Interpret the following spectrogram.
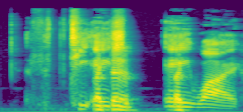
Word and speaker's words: Thay: He would be, you would assume, from Thay. He is a thing. From Fae? Yeah. With an F? T-H-A-Y. Oh, T-H. Okay, I thought you were saying Fae, like F-E-Y. No, Thay.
